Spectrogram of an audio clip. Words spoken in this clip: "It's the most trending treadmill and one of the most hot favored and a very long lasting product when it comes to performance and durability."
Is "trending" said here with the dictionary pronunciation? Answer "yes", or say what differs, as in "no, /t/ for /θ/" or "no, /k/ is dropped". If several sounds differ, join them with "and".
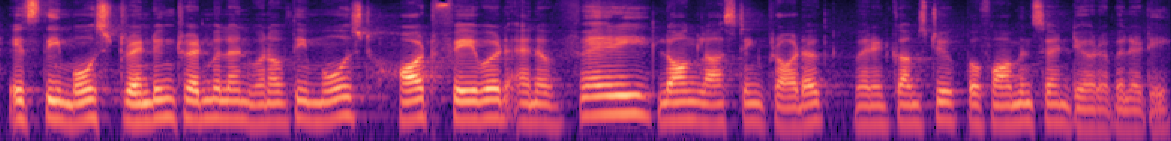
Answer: yes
